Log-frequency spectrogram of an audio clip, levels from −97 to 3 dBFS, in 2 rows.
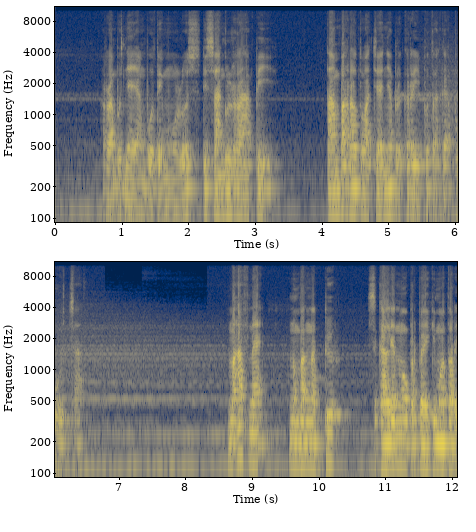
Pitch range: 90-110 Hz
